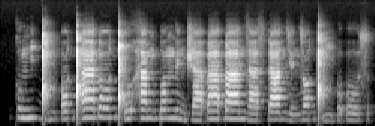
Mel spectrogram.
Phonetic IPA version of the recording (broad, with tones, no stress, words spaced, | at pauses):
ko˦ŋi˦ ɡ͡ǃi˨m ʔɔ˨ǃʼaː˦ɗɔː˦ ǃʼo˦ ha˦mɡ͡bɔ˦ŋʏ˦˨ nd͡ʒaː˨ɓaː˦ɓaː˦nzaː˨s ɗaː˦nzʏ˨ nzɔ˦ǃʼiː˨ʔo˦ʔ oː˦s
